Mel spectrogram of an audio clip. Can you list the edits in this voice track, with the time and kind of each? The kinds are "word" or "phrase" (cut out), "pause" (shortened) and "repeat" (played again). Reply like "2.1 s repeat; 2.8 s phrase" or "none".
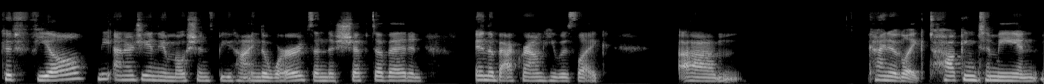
none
